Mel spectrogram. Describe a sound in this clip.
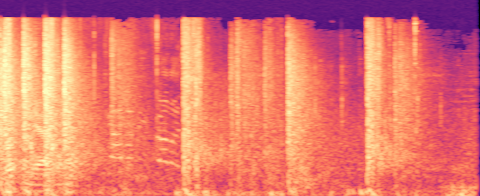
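Rifle shots crack one after another.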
